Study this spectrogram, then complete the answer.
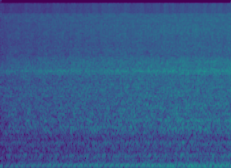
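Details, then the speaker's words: Jaguar E-Type after a service: smooth, steady deep idle with an even beat and no ticking or chain rattle, much quieter than before. Normal idle. "but I say the engine's just you know it's just running as sweet as a nut now it's really um it's got a really nice just TI over"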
